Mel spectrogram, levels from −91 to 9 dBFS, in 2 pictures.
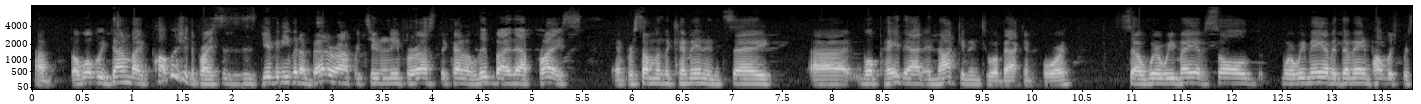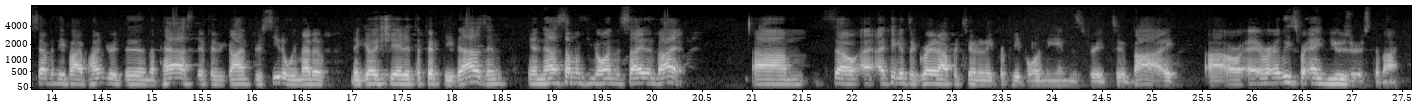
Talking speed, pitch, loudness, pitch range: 250 wpm, 135 Hz, -20 LUFS, 125-145 Hz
